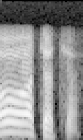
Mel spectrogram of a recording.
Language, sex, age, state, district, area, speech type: Santali, male, 30-45, West Bengal, Purba Bardhaman, rural, conversation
